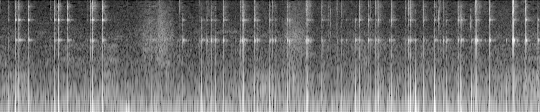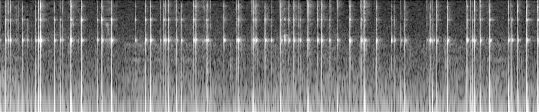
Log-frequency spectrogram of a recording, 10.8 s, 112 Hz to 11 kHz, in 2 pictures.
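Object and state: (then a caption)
Glass candle holder. Long red acrylic nails tap and scratch a small, hollow, empty-looking red glass votive candle holder with a textured, glittered surface. Dozens of quick, quiet, bright clicks and scrapes come in rapid bursts, each with a faint glassy ring near 2.1 kHz and a high shimmer that dies away almost instantly.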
